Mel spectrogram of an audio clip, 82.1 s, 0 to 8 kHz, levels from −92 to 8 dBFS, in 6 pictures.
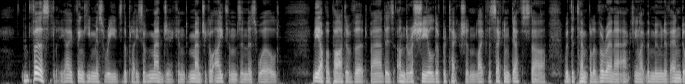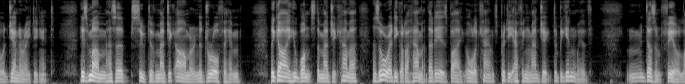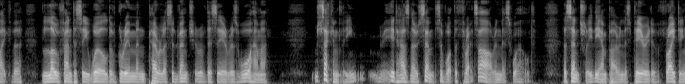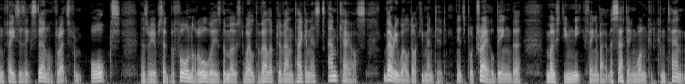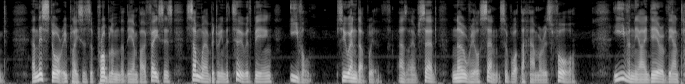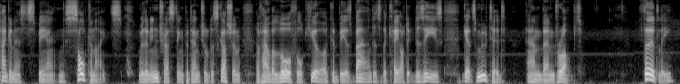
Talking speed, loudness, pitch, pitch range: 160 wpm, -22 LUFS, 105 Hz, 90-115 Hz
